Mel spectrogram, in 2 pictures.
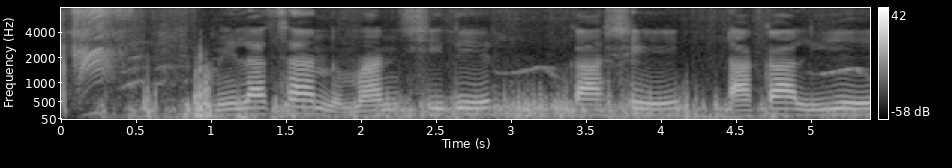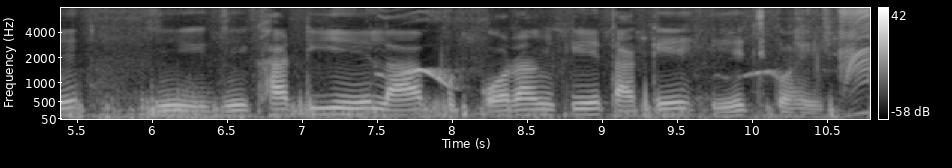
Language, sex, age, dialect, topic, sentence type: Bengali, male, <18, Rajbangshi, banking, statement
